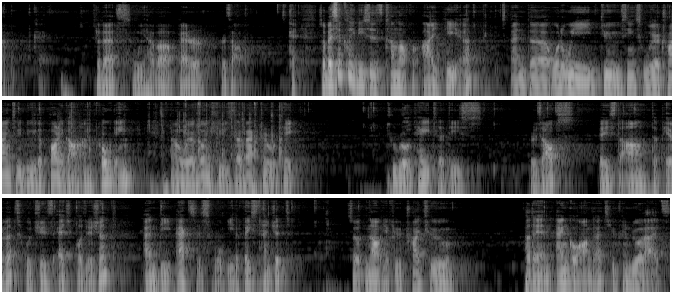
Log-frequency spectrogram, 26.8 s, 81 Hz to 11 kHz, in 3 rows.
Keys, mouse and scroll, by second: 0.1-1.5 middle drag, 1.5-4.5 drag, 5.2 d, 5.4 right click, 6.2 d, 6.5-7.9 middle drag, 7.9 click, 8.4-9.1 middle drag, 9.1 click, 9.8 ctrl+a, 14.2 middle click, 14.9-15.2 scroll down 1, 15.2-16.2 middle drag, 16.2 click, 17.5-18.2 d, 18.5 click, 18.8-19.3 d, 19.9 drag, 21.4 d, 21.7 right click, 22.0 d, 22.5-25.6 drag.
